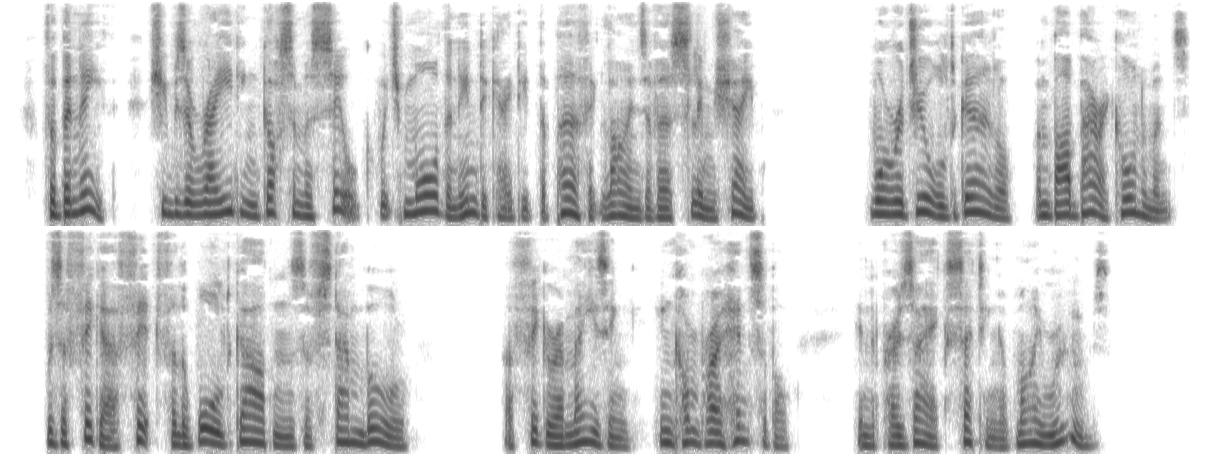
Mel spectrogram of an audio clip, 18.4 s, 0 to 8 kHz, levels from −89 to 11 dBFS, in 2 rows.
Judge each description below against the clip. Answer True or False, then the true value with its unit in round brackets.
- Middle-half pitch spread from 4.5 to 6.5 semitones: True (5.3 semitones)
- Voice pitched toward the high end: False (150 Hz)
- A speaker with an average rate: True (155 wpm)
